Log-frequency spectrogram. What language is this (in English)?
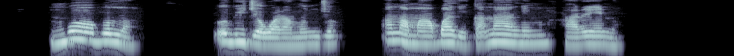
Igbo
